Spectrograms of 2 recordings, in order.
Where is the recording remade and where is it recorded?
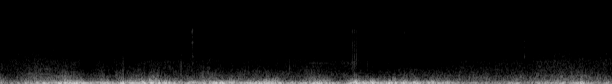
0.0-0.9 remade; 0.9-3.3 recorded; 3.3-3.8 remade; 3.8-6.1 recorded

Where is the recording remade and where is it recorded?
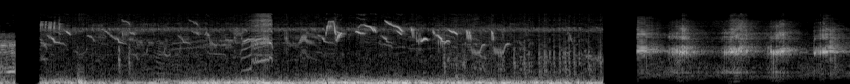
0.0-6.7 recorded; 6.7-8.0 remade; 8.0-8.5 recorded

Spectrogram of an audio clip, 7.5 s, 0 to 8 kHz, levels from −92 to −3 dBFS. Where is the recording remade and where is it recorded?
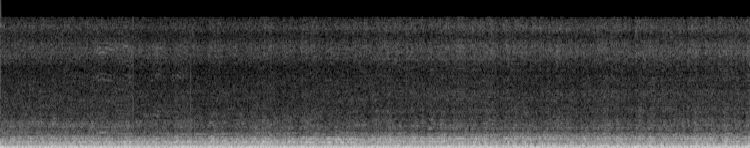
0.0-7.5 recorded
